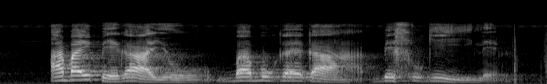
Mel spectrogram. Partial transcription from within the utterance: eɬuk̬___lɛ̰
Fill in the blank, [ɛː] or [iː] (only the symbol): iː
